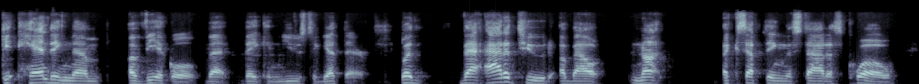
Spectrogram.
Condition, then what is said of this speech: None; typical speech.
